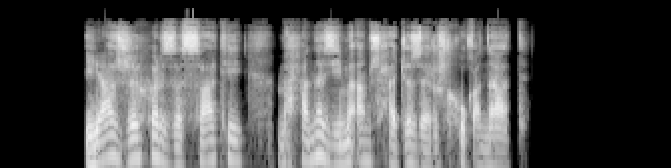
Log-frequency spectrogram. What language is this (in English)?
Kabardian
